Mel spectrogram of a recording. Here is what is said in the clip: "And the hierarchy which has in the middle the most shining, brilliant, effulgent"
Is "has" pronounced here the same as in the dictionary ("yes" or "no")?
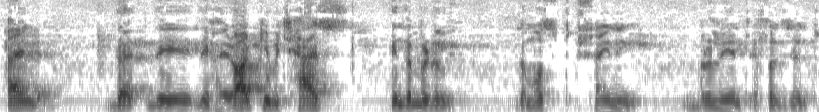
yes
